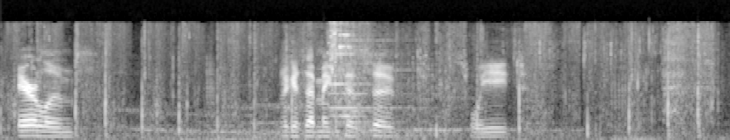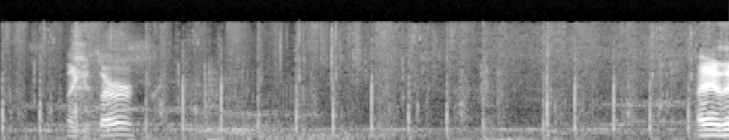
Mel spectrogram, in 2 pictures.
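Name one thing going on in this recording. A man talks in short bursts into a close microphone.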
